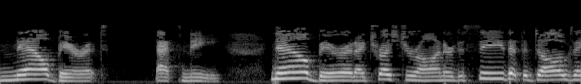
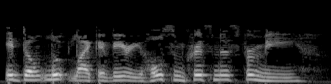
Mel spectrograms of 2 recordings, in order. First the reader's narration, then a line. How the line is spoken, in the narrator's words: sighed the old butler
